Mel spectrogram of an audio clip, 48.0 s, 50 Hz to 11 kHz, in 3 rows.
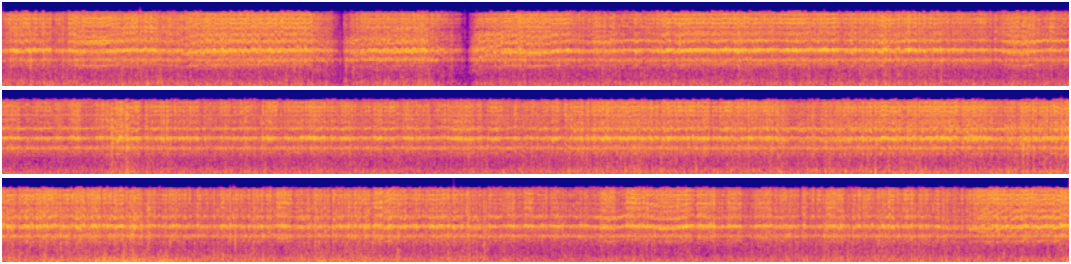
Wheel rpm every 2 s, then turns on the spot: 230, 210, 150, 110, 210, 230, 230, 230, 230, 230, 230, 230, 240, 230, 220, 220, 230, 230, 230, 230, 230, 230, 230, 210.
4-6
